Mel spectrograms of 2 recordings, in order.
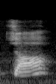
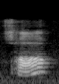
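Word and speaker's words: Jaa: Now, in English, you would probably call him Ja Phanom, which most people do because it's spelt J-A-A, but it's actually said as Cha in Thai.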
